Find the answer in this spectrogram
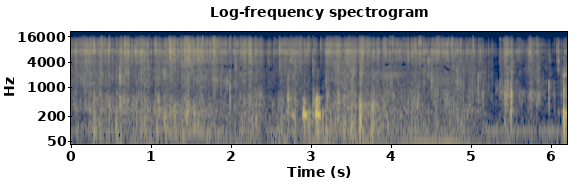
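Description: Clear plastic packaging crinkling as hands handle a stamp packet and pull at a magazine's cellophane wrap: a steady run of small crackles.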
